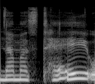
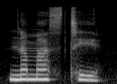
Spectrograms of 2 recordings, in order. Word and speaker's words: Namaste: Also es gibt kein Namaste oder sowas oder kein Namaste. Es ist kein, kein T oder kein Stay drin, sondern es ist einfach Namaste. Die Betonung liegt auch eher auf der zweiten Silbe.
